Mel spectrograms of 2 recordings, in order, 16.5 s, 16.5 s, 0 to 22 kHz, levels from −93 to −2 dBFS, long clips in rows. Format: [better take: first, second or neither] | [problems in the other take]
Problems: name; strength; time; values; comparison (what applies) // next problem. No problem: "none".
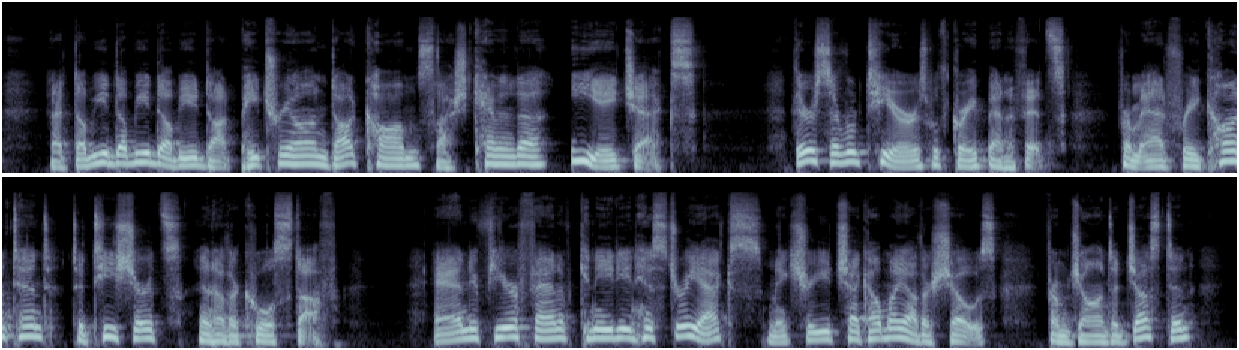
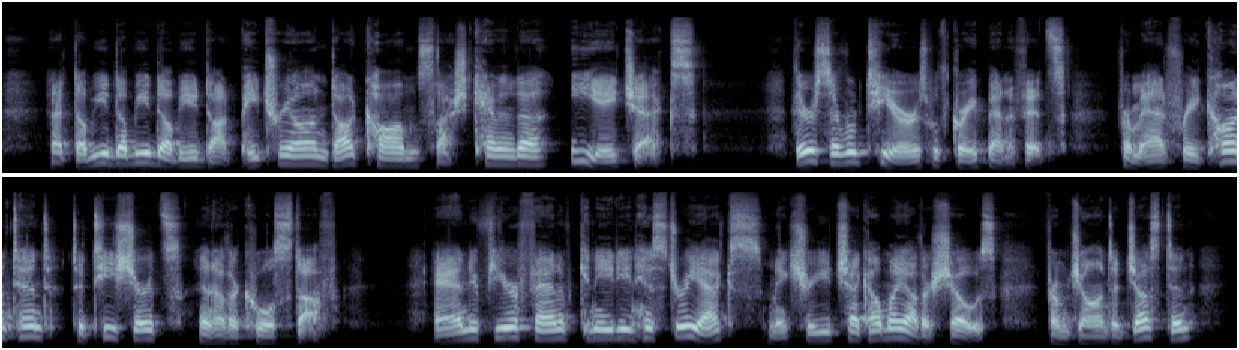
first | thin; very; fading below 400 Hz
